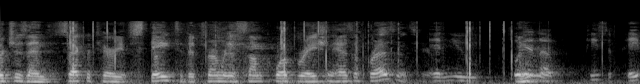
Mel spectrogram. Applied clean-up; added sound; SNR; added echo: none; Crack; 11 dB; none.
